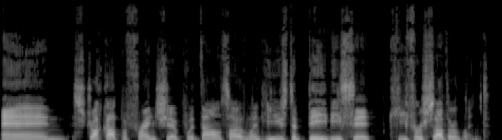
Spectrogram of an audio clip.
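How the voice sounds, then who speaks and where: A man's voice: mid-range voice, lively intonation, moderate pace, fairly bright tone, dry recording, clean studio sound. A man from Philadelphia hosting a podcast, eagerly rattling off movie trivia in casual chat. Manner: trivia-laden, eager, chuckling. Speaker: podcast host.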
